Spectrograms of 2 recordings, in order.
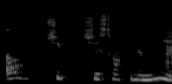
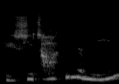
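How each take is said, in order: First: Very soft, hesitant aside; retold dawning realization. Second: Higher, softer question to oneself; retold puzzled thought. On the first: Retelling her thought after looking around, soft realization. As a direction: realize it quietly, a little baffled. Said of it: "looked around and didn't see anybody else and realized". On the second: Retelling her reaction to the greeting, puzzled aside. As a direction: wonder privately, voice rising at the end. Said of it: "I remember thinking".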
